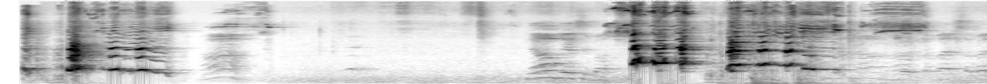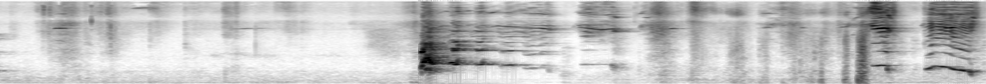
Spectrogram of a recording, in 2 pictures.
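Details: Siberian Husky, one of two in a home, gives drawn-out, wavering whines and yowls, wanting to go outside.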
